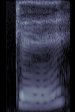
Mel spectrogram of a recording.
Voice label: "que", Spanish syllable

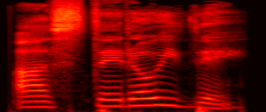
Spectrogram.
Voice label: "asteroide", Spanish

